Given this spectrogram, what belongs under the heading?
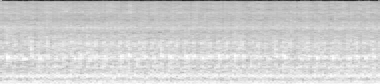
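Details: MG ZS started after thermostat housing repair (a part had been fitted instead of the thermistor), checking for leaks while it warms up; catches and settles into a smooth, even idle with no knocks or ticks, running normally.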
